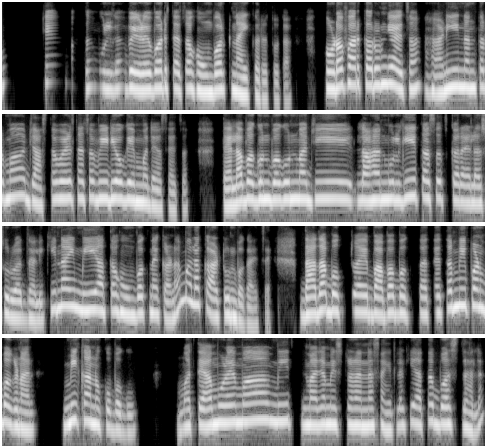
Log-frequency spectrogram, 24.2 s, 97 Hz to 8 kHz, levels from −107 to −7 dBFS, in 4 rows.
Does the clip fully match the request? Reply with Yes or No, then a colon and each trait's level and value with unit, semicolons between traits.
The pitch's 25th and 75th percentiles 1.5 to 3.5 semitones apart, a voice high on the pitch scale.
Yes: average, 2.9 semitones; high, 235 Hz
